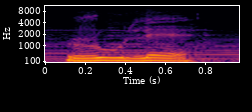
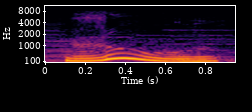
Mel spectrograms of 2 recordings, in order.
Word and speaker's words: rule: Here be careful that we don't say rouler, we say rule, rule.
